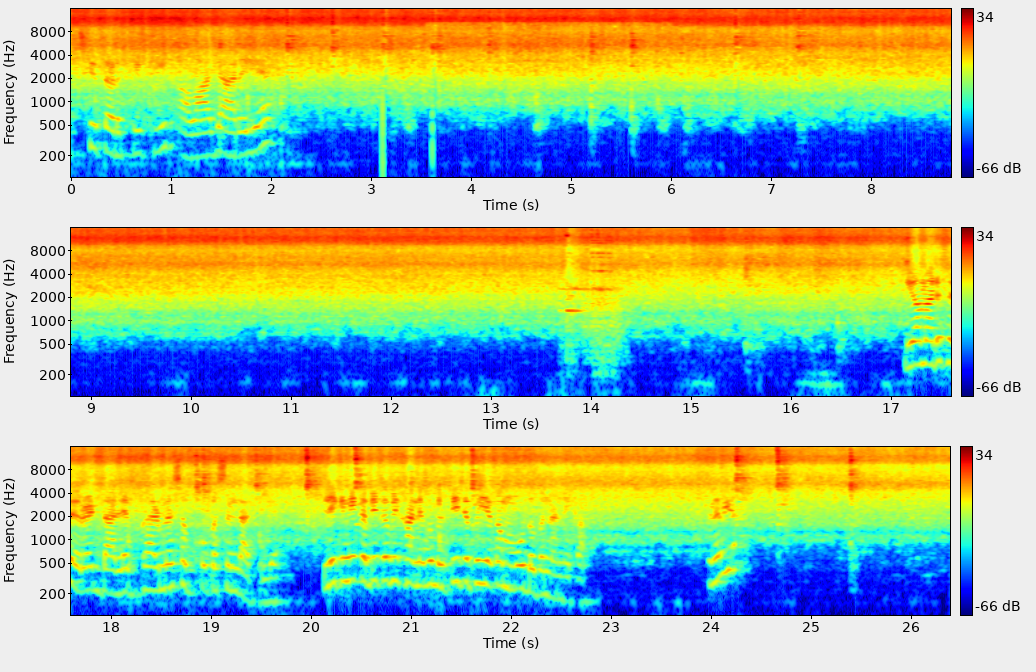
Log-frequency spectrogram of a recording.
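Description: A metal spatula scrapes and stirs in a metal pan.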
